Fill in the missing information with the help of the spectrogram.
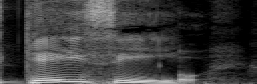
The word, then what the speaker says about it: Gaethje: How do you say his last name? – It's Gaethje. – Then Justin Gaethje. – It should be G-A-C-Y then. – That's... – like John Wayne Gaethje.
